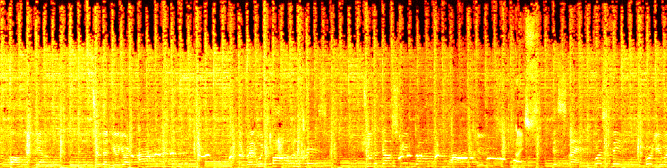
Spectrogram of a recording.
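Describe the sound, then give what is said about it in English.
A man whistles a simple folk-style melody in a bright, wavering tone, carried over a busy, full-bodied instrumental backing with steady rhythmic strikes throughout. “Put him on because he's a whistling.”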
